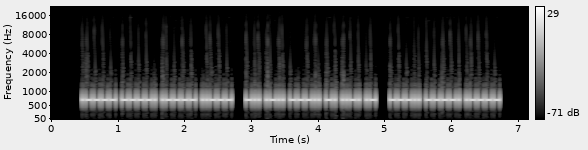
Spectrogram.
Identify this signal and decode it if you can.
Morse code, heard as a keyed tone, about 40 wpm, 700 Hz. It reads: 1912 DL8NFA 891
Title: Worked All Europe DX Contest - QTC Exchange - 40wpm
